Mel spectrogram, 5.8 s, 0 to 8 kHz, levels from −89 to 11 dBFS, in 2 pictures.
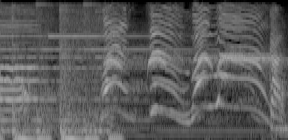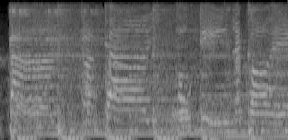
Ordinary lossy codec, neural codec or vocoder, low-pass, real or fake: none; none; 7.2 kHz; real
